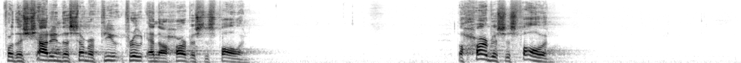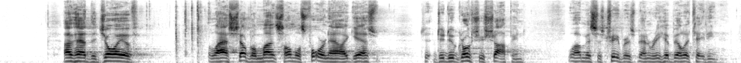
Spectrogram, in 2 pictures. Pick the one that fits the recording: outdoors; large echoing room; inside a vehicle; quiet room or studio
large echoing room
